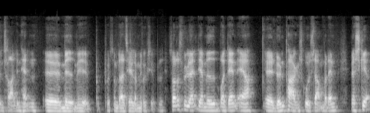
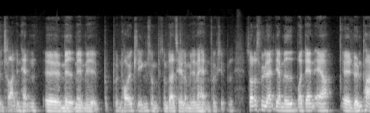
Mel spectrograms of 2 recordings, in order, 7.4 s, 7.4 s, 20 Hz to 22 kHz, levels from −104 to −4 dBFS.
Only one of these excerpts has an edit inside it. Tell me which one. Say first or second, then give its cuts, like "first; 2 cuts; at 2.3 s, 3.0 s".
first; 4 cuts; at 1.5 s, 2.2 s, 2.8 s, 3.3 s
